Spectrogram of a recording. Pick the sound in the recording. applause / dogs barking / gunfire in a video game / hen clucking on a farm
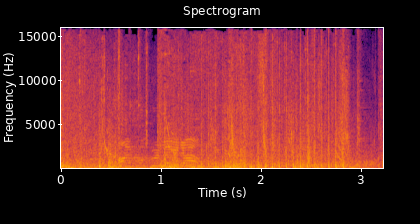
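gunfire in a video game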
